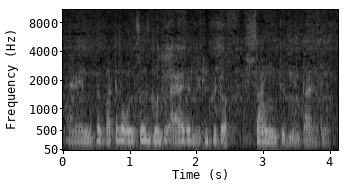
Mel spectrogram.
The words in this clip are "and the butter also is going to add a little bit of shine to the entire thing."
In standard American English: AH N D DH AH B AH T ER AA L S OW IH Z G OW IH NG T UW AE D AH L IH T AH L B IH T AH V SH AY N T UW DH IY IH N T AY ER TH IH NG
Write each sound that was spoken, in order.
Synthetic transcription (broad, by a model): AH N D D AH B AH T ER AA L S OW IH Z G OW IH NG T UW AE D AH L IH T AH L B IH T AH V S AY N T UW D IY IH N T AY ER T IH NG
